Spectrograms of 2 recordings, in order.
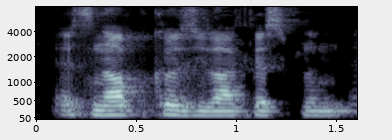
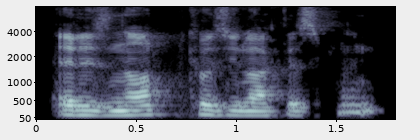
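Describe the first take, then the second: First: The opening words are contracted to "it's". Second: The opening words are said in full. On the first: The speaker calls it right. "I actually subconsciously just read it the way I would normally say it" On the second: The speaker calls it wrong. "it just sounds robotic as fuck"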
